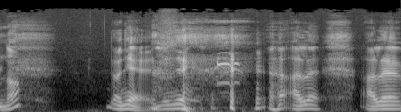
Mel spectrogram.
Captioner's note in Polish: śmiech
